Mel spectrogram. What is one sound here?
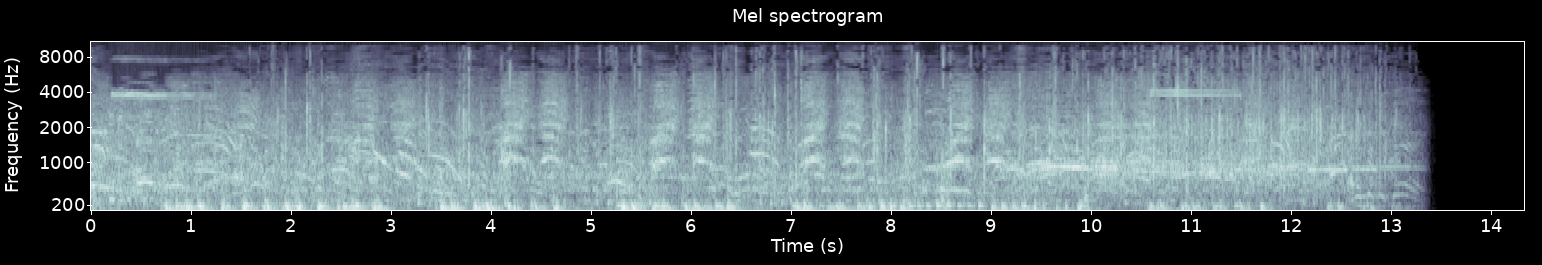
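A crowd cheers and shouts in the stands outdoors.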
